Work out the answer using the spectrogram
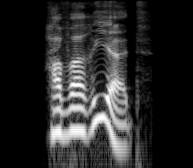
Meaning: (verb) past participle of havarieren; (adjective) damaged by an accident
- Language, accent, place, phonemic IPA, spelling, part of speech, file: German, Germany, Berlin, /havaˈʁiːɐ̯t/, havariert, verb / adjective, De-havariert.ogg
